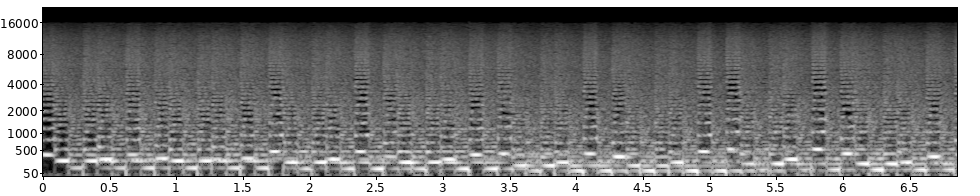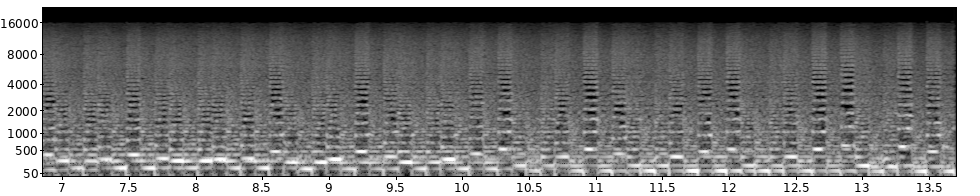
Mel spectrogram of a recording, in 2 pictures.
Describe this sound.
The Light 1
sequence, techno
